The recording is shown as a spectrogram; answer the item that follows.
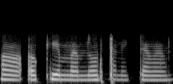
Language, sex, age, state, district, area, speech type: Tamil, female, 18-30, Tamil Nadu, Cuddalore, urban, conversation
